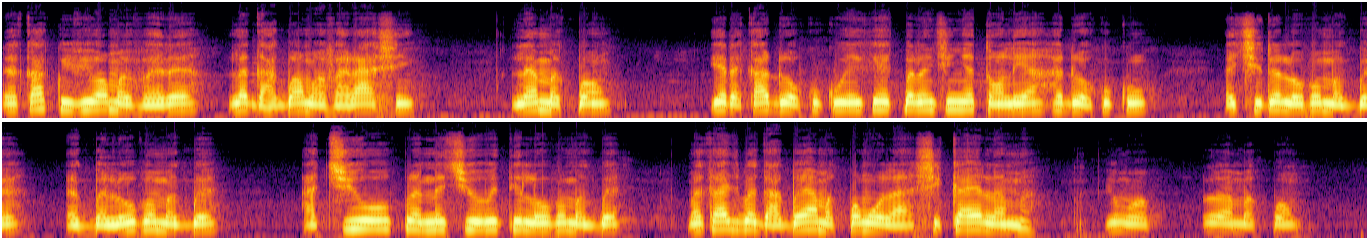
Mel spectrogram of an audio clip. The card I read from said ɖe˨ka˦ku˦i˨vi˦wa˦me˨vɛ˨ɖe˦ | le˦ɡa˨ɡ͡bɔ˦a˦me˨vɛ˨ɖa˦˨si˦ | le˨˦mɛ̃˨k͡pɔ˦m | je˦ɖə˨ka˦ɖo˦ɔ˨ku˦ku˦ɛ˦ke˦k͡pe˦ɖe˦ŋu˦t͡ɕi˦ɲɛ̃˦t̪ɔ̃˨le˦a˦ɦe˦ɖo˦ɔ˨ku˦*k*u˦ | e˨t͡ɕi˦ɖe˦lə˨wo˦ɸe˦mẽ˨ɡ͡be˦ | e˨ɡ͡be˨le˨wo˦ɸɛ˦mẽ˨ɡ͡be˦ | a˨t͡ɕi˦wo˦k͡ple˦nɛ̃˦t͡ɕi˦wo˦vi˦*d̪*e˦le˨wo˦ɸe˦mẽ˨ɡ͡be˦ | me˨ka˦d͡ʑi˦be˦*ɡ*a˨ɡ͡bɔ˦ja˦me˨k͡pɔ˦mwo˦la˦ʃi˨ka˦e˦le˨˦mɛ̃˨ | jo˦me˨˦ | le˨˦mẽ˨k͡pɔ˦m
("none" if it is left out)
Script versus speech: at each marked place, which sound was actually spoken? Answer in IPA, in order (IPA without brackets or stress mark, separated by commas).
k, t̪, ɡ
